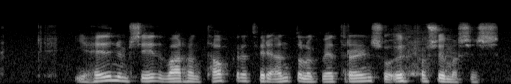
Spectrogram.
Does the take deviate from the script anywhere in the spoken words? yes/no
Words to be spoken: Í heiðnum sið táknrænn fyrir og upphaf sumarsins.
yes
